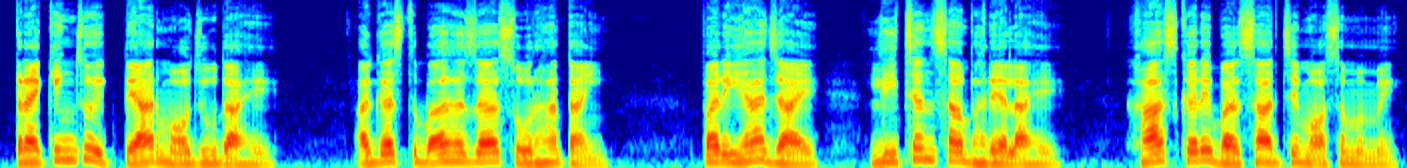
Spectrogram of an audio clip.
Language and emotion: Sindhi, neutral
